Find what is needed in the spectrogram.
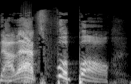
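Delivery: very loud, ragged, rough, wild, high bellow. Retelling what he yelled after hitting the quarterback, retelling a yell. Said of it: "And yells".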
